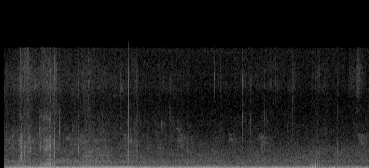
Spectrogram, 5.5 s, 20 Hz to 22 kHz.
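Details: Bumblebees recorded on 8 September 2023 give a deep, steady droning hum with faint bumps and rustles around it.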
